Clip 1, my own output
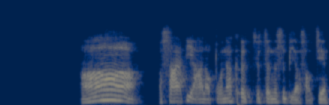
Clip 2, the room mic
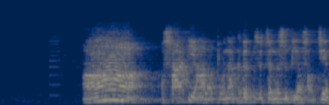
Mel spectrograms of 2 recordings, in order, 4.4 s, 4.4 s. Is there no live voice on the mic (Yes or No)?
Yes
